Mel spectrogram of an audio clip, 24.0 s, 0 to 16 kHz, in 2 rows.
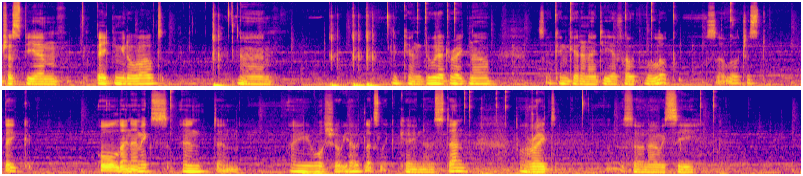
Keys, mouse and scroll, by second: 2.9 n, 4.7 n, 5.0 n, 5.2 n, 6.4 click, 8.1 click, 9.1 click, 9.8 drag, 14.1-18.0 drag, 19.1 alt+drag, 19.7 space, 22.2 alt+drag.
